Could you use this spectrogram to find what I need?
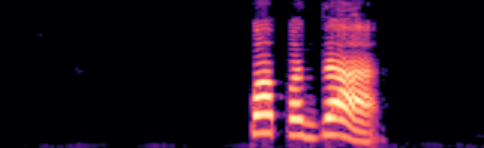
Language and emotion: Russian, positive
